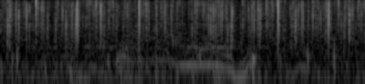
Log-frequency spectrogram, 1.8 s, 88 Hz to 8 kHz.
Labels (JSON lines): {"label": "biophony, cascading saw", "recorder": "SoundTrap 600 or HydroMoth"}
